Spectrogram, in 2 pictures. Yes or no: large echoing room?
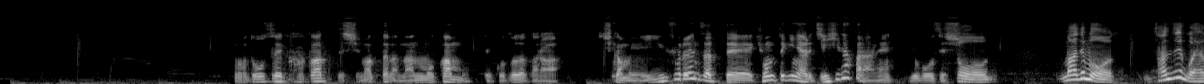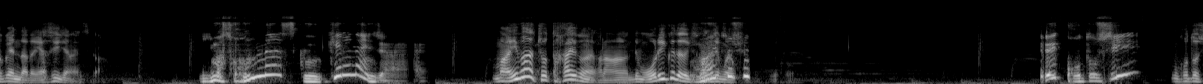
no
